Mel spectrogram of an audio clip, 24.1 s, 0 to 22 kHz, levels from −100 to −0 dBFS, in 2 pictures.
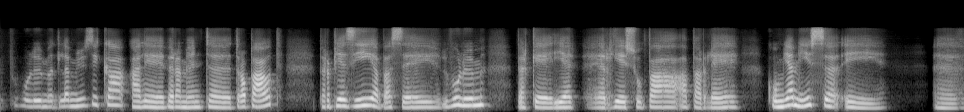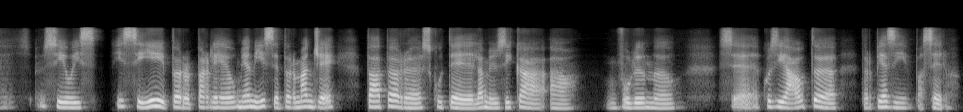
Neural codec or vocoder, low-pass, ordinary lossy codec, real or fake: codec, 16 kHz, about 1 kbps, DyCAST, with the encoder's durations; none; none; fake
